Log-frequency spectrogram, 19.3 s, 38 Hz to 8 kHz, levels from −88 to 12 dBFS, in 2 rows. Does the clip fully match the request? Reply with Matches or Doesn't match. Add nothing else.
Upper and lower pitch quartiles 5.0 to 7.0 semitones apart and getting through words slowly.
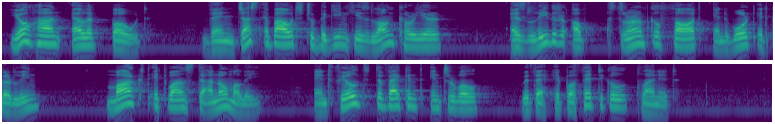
Matches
